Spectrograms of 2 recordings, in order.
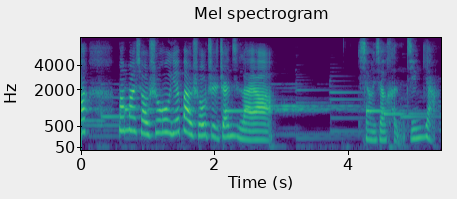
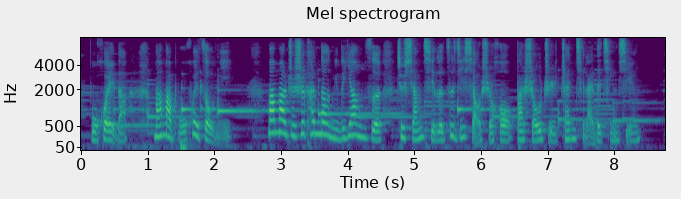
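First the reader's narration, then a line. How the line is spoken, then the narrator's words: Gentle mother. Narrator (Chinese): 妈妈……温柔地说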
